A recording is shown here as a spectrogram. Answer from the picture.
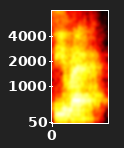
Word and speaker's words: Dirac: This is a name pronounced as Dirac.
